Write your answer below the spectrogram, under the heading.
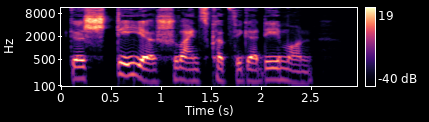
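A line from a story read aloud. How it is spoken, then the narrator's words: Roaring lion-like voice. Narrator (German): brüllte Bischof Bonner mit Löwenstimme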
